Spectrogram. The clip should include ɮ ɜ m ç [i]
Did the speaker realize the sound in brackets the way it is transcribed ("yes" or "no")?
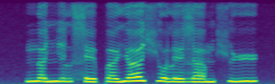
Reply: no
